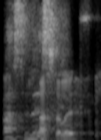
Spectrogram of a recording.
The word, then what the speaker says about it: Basilisk: I'm going to go with track 4 because the breakdown at the end, I don't know how to pronounce it, Basilisk? Basilisk.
